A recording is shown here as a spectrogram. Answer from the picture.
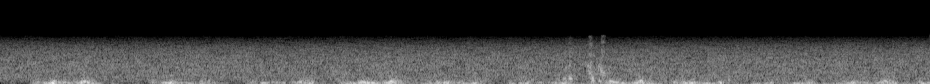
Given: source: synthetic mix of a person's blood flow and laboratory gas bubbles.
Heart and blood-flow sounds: Doppler ultrasound of blood flow; precordium
5.62-5.74 s: bubbles
5.86-6.13 s: bubbles
From the record:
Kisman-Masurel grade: 213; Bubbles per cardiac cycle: several, 3 to 8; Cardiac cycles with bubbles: 1 to 10%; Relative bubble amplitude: loud (0.450 to 0.775); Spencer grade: 1 (occasional bubble signal discernible with the cardiac motion signal, with majority of cardiac periods free of bubbles); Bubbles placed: anywhere in the cardiac cycle

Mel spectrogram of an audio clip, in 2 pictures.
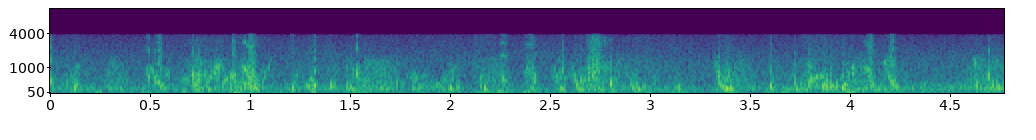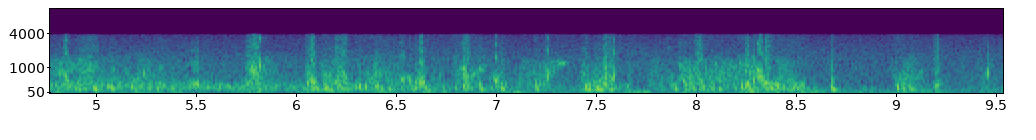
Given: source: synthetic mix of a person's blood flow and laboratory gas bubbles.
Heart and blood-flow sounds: Doppler ultrasound of blood flow; subclavian vein
0.00-0.18 s: bubbles
0.46-1.11 s: bubbles
1.21-2.08 s: bubbles
2.12-2.31 s: bubbles
2.38-3.17 s: bubbles
3.30-3.49 s: bubbles
3.56-3.66 s: bubbles
3.70-4.29 s: bubbles
4.58-5.57 s: bubbles
5.72-5.87 s: bubbles
6.04-7.09 s: bubbles
7.16-7.38 s: bubbles
7.40-7.69 s: bubbles
7.84-8.58 s: bubbles
8.63-8.74 s: bubbles
8.96-9.13 s: bubbles
9.17-9.25 s: bubbles
9.42-9.51 s: bubbles
From the record:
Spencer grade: 4 (maximum detectable bubble signal sounding continuously throughout systole and diastole of every cardiac period, and overriding the amplitude of the normal cardiac signals); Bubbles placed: anywhere in the cardiac cycle

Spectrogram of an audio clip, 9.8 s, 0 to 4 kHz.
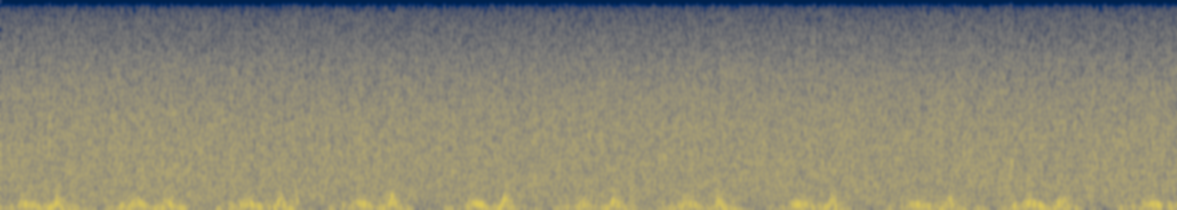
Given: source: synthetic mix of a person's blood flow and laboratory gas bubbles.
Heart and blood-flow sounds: Doppler ultrasound of blood flow; precordium
2.42-2.54 s: bubbles
8.35-8.45 s: bubbles
From the record:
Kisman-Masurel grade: 122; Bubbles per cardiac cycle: 1 to 2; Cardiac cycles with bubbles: 10 to 50%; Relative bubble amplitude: moderate (0.250 to 0.450); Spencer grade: 2 (many but less than half of the cardiac periods contain bubble signals, singularly or in groups); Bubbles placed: anywhere in the cardiac cycle

